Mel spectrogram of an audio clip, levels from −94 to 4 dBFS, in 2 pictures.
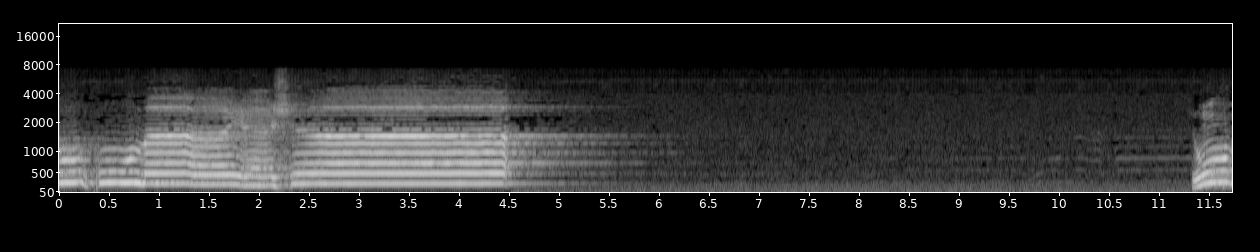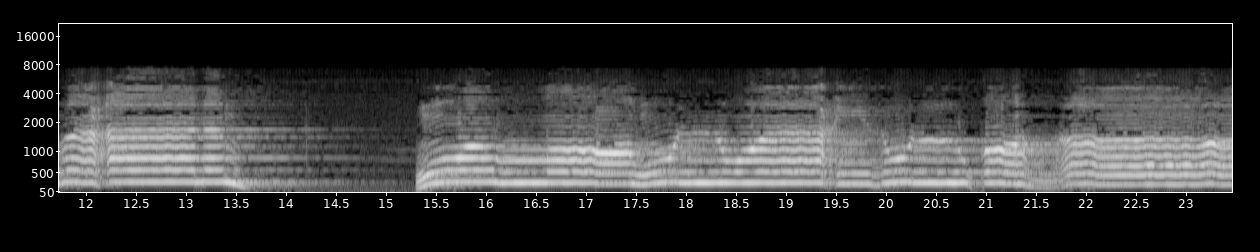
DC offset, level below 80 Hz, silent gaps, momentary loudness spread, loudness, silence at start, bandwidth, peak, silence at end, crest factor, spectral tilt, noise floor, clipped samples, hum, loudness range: under 0.1%; -64 dBFS; none; 9 LU; -16 LUFS; 0 s; 6.4 kHz; -2 dBFS; 0 s; 16 dB; -3 dB/octave; -57 dBFS; under 0.1%; none; 8 LU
